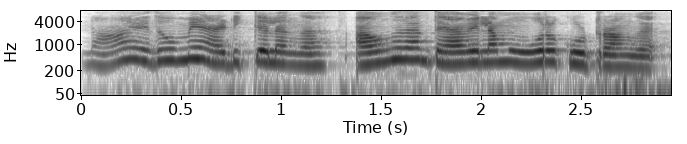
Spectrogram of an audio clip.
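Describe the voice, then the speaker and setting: A woman's voice: very high voice, brisk, a bit bright. A woman voicing a bold, blunt young daughter-in-law in a cartoon, arguing back defiantly. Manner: defiant, argumentative. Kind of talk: cartoon dubbing.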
